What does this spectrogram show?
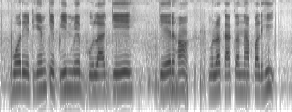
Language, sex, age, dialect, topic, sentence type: Chhattisgarhi, male, 18-24, Eastern, banking, question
